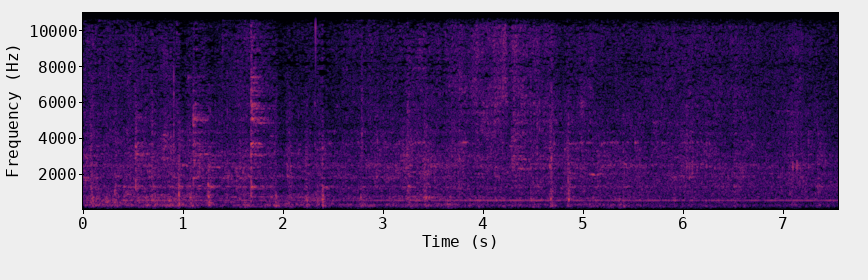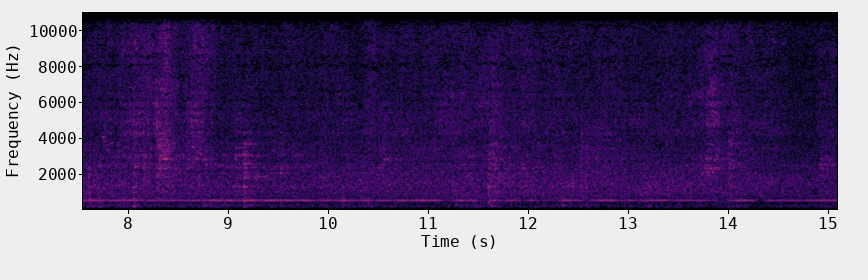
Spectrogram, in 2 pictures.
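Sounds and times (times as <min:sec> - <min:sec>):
wheels clicking over rail joints: 0:00.0 - 0:09.7
railway carriages rumbling: 0:00.0 - 0:15.0.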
